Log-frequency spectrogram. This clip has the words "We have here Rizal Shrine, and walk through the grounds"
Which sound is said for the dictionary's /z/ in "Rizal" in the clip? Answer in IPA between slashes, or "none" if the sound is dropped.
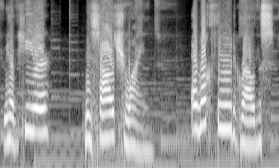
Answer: /s/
